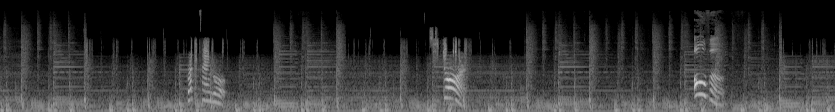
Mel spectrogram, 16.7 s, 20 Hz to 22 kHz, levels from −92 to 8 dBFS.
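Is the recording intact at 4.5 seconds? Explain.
No, 4.5 seconds falls inside a Bluetooth SBC bit pool drop running from 1.72 to 5.46 s. The link starved the encoder, which sounds like a cut to around 55 kbps, so the top sub-bands lose their bits: treble goes dull and gritty noise creeps in.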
